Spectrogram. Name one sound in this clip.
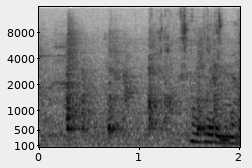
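Milk pours into a pot.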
